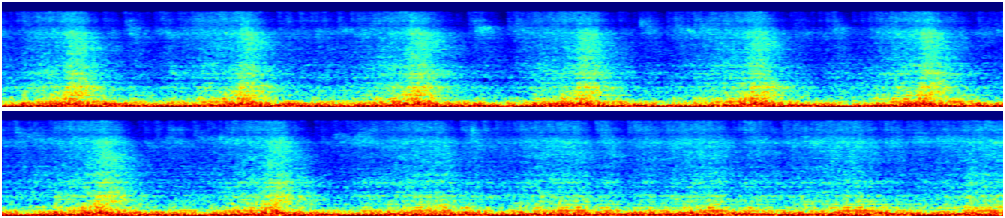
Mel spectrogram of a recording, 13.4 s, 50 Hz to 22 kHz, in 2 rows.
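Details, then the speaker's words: V8 just fired up: heavy rumble with ragged, stumbling lope and periodic surges; one bank misfiring from a disconnected coil ground wire, first suspected as ignition wires. "we better check ignition wires yeah I think we're missing one or something"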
